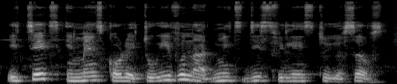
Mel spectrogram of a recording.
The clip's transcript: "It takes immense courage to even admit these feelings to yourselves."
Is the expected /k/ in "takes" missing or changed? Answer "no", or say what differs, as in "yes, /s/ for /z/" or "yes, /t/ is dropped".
no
